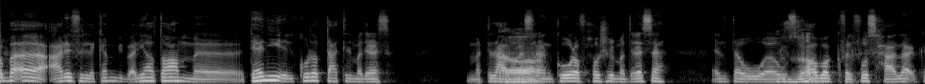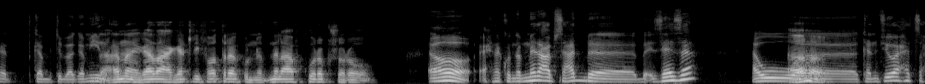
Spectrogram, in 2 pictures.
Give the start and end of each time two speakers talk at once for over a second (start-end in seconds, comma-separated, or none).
none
